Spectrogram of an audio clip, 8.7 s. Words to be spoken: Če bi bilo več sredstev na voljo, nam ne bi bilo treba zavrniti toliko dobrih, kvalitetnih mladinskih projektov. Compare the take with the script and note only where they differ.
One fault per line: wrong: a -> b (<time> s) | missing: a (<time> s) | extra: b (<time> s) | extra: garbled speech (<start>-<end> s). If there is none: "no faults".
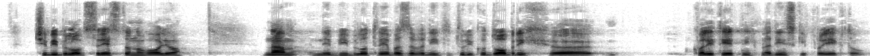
missing: več (0.8 s)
